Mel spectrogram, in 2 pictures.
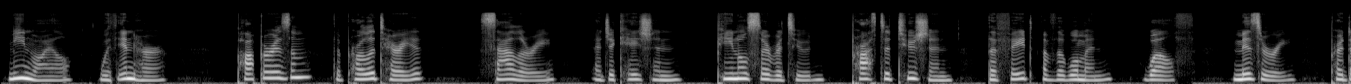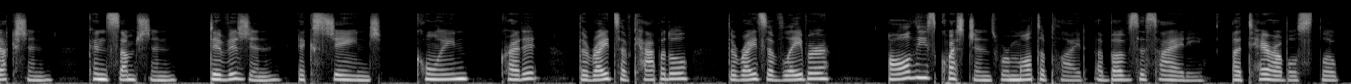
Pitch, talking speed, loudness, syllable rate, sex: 225 Hz, 90 wpm, -18 LUFS, 4.4 syllables/s, female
